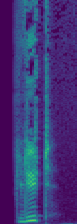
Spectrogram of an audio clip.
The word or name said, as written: lyd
